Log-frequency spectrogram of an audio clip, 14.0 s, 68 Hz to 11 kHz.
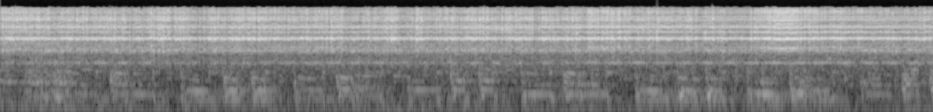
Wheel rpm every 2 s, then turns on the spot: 170, 170, 170, 170, 170, 170, 170.
none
